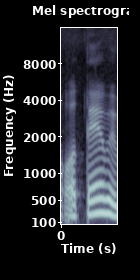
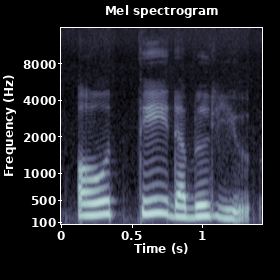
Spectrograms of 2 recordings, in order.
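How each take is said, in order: First: The letters are read with Indonesian letter names. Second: The letters are read with English letter names. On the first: "Kalau dalam bahasa Indonesia kita bacanya singkatannya pun O T W"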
